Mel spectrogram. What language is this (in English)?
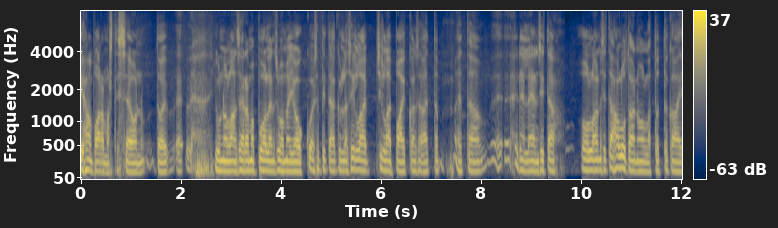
Finnish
